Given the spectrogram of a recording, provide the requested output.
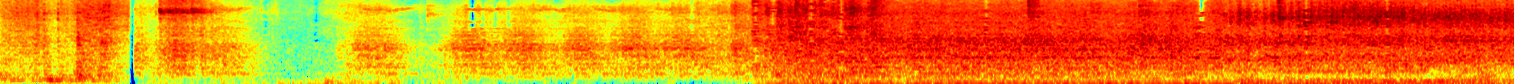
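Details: Junkyard Minneapolis Moline ZAU tractor engine with old plug wires, untuned carburetor, unknown timing, blowing blue smoke: steady low even chug at idle, a little pop and miss, otherwise running nicely.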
